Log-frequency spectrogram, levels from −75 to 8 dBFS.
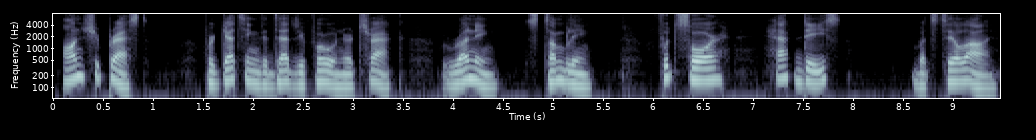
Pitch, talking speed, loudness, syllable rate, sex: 135 Hz, 120 wpm, -19 LUFS, 3.8 syllables/s, male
